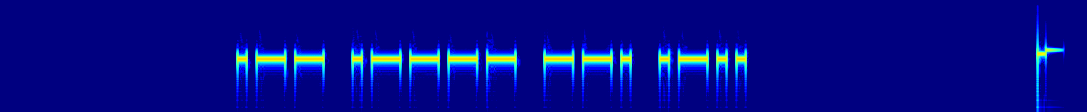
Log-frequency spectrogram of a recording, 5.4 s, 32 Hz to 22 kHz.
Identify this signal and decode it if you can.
Morse code, heard as a keyed tone, about 25 wpm, 700 Hz. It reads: W1GL
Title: USA Call Signs - 4 Characters - 4x Character Spacing - 25wpm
